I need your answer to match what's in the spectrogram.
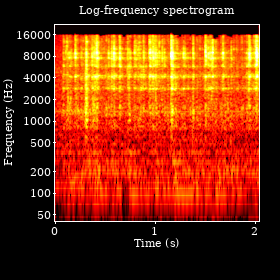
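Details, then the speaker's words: Submersible water pump from a Port-A-Cool Cyclone 2200 evaporative swamp cooler, plugged in out of the unit: rough gritty rattle with uneven ticking over the motor hum, sounds like bad bearings; pump later replaced. "does not sound like a healthy poem so turn this thing off sounds like bad bearings"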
